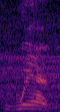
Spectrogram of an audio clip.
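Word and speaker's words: Nguyen: Maya Wynn. Just doesn't even ask how it's spelled.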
